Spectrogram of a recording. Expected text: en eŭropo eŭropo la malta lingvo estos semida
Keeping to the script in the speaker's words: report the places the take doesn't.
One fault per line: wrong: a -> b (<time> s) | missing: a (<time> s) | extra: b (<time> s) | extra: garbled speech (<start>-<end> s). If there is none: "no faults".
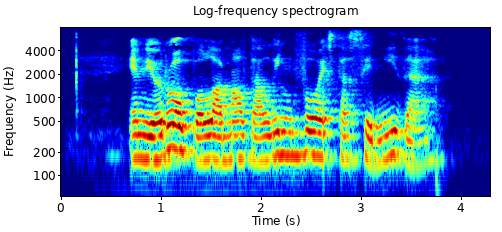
missing: eŭropo (1.4 s)
wrong: estos -> estas (2.6 s)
